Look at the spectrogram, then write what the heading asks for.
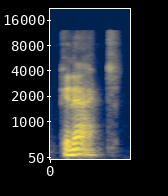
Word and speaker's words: connect: Actually, it has only one nah sound, not two. It's connect.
